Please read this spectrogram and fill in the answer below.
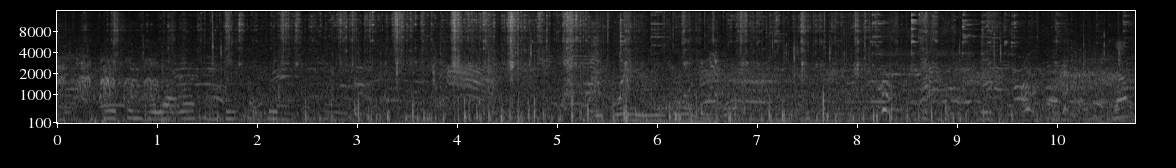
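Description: Hooves of ridden horses on grass, many short irregular knocks, amid the voices of people on the field.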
